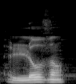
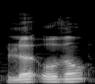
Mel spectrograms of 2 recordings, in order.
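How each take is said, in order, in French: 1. Seul un son l se rattache à auvent. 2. On prononce un 'le' plein devant auvent.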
